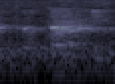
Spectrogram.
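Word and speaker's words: 三和土: これは私が叩き土間、三和って書いて叩きって読むんですけど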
